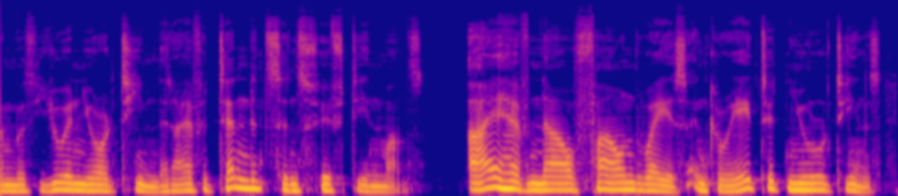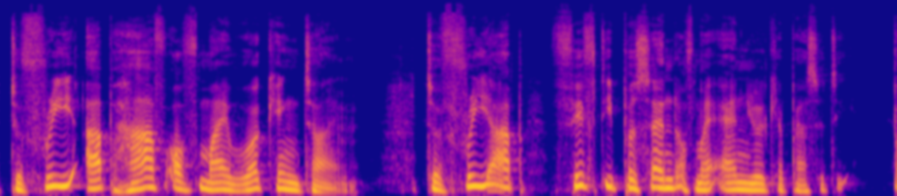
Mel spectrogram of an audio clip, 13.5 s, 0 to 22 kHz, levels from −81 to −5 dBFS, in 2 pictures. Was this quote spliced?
no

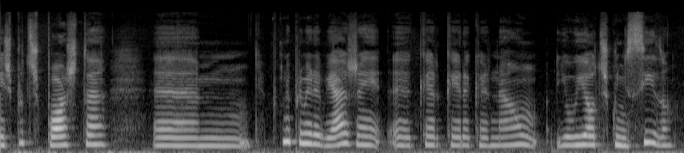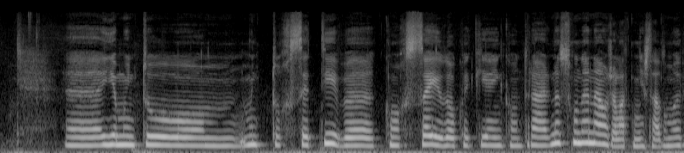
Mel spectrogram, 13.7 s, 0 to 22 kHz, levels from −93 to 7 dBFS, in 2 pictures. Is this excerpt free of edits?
yes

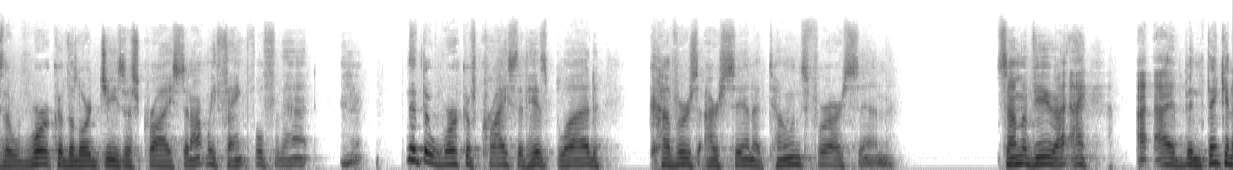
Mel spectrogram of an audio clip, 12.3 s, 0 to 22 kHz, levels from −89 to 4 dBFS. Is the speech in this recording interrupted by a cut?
no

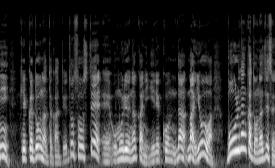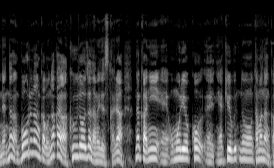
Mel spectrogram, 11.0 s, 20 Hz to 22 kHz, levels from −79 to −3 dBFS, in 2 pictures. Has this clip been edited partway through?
yes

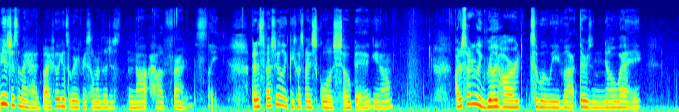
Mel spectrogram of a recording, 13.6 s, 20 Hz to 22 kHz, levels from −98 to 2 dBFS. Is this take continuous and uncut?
yes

